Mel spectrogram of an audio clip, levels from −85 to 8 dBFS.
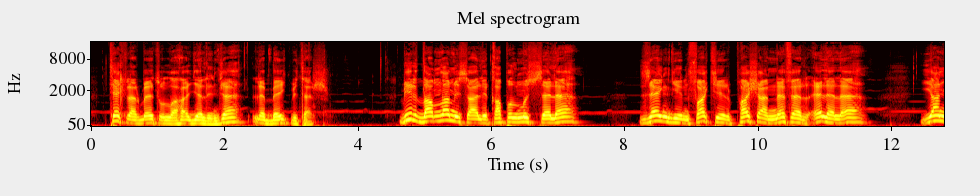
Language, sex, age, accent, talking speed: Turkish, male, 60-79, native, 80 wpm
